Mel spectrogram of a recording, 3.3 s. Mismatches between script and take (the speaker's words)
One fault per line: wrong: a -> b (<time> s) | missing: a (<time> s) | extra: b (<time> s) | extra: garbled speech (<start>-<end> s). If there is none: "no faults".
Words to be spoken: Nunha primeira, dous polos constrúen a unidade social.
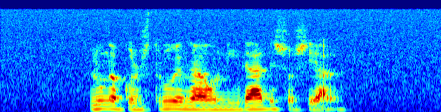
missing: primeira dous polos (0.9 s)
